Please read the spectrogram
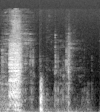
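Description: Faint handling sounds from fitting a small retaining pin into the door gas strut's end fitting: a short hiss early on, then a few light clicks, over a low steady hum.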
